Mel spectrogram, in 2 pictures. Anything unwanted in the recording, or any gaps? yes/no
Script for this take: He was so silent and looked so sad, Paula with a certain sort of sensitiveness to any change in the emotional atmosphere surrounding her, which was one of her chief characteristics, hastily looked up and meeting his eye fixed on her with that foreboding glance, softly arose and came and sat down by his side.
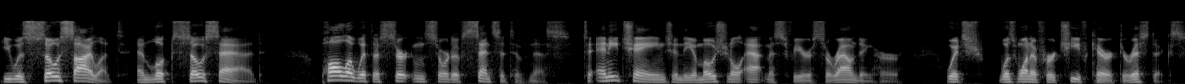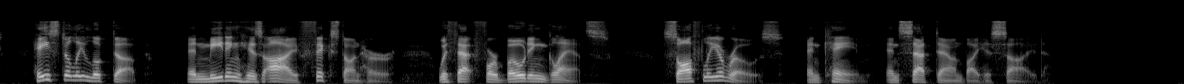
no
